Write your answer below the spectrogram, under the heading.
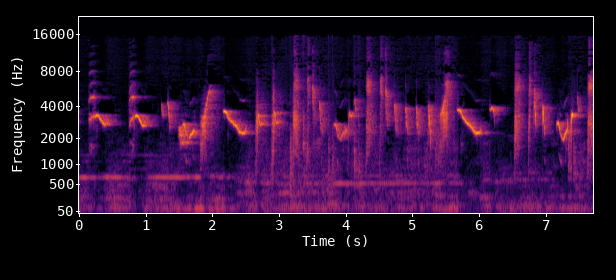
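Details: Long-tailed shrike singing, used as a lure for silent birds: a varied, mimic-like string of clear downslurred whistles, sharp high notes and brief scratchy chatter, with pauses between phrases.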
